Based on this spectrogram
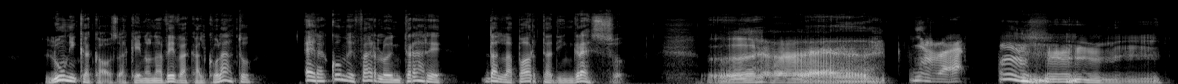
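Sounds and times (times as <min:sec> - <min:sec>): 
speech: 0:00.4 - 0:11.7
human voice imitating a troll grunting, groaning and panting: 0:07.0 - 0:11.7.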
